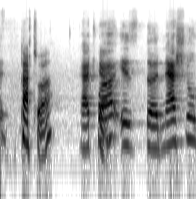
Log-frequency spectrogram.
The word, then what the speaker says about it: patois: Patois.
